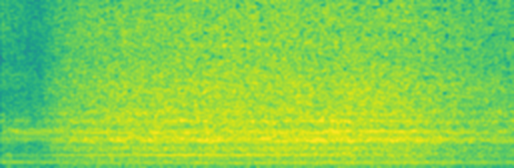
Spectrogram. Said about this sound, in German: Nur kurz öffnet der Mitarbeiter die Tür zum Rechenzentrum. Dann macht er sie schnell wieder zu, denn der Lärm der Kühlaggregate ist ohrenbetäubend. Sie arbeiten gegen die Hitze von abertausenden Prozessoren an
